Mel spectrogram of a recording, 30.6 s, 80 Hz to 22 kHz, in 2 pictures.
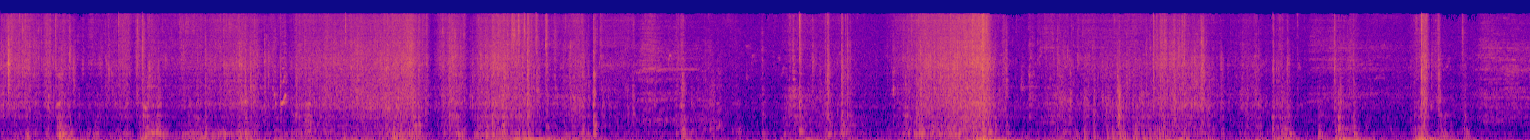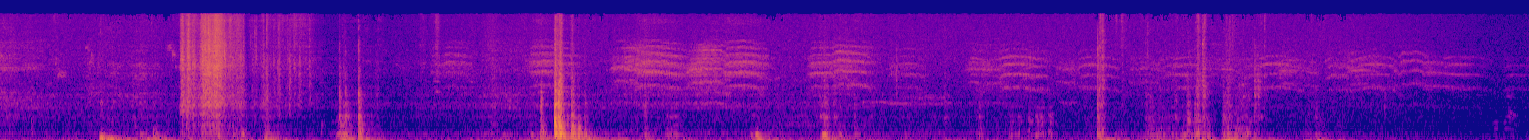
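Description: A 1972 Honda CT90 motorcycle being manhandled into the back of a car, heard from inside the cabin: a long run of irregular thumps, knocks and scraping as it bumps against the car's body. From about two-thirds of the way in a bird chirps repeatedly in the background.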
